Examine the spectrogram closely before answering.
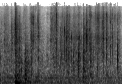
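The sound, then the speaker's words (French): Paper documents crinkle and crumple as they are handled, producing many irregular, fairly faint crackles and rustles with small sharper snaps scattered through. “Vous allez les déchirer, il faut les humidifier. J'ai besoin de ces documents.”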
